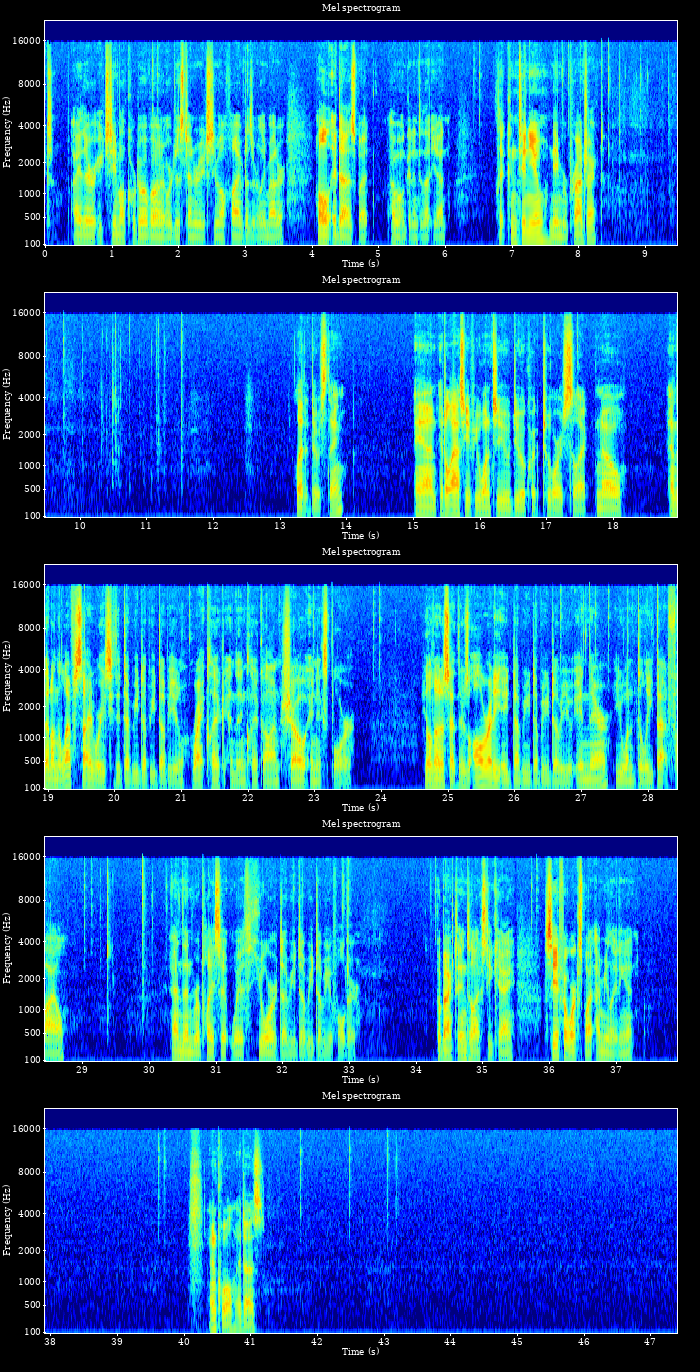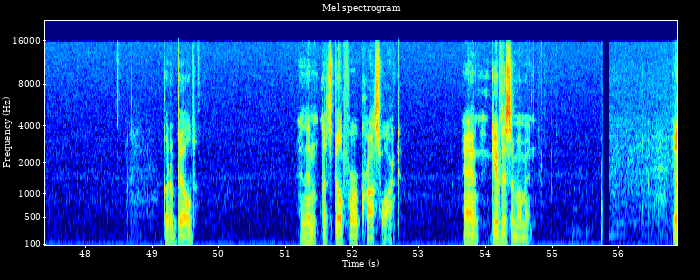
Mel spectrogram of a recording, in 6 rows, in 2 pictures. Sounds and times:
Speech: 0:00.0 - 0:06.1, 0:06.8 - 0:08.4, 0:13.2 - 0:14.0, 0:15.0 - 0:18.2, 0:18.8 - 0:23.6, 0:24.6 - 0:28.8, 0:30.3 - 0:33.2, 0:34.3 - 0:37.4, 0:40.4 - 0:41.2, 0:49.2 - 0:49.7, 0:51.2 - 0:52.8, 0:53.6 - 0:54.8.

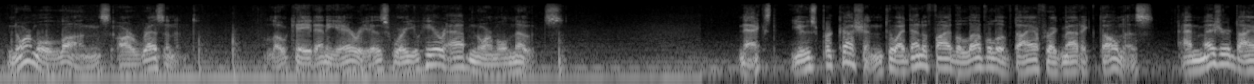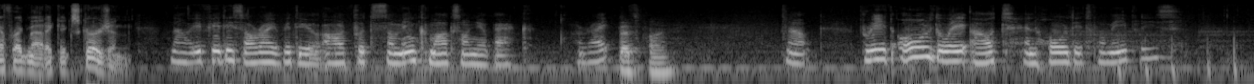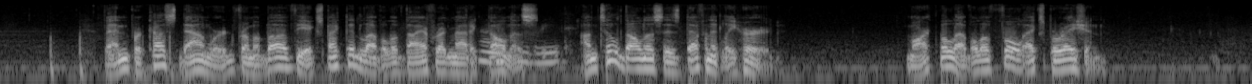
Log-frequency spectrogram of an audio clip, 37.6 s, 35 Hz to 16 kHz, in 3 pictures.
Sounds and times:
Speech: 0:07.4 - 0:14.6, 0:18.8 - 0:19.3, 0:26.1 - 0:32.9, 0:34.2 - 0:36.2.

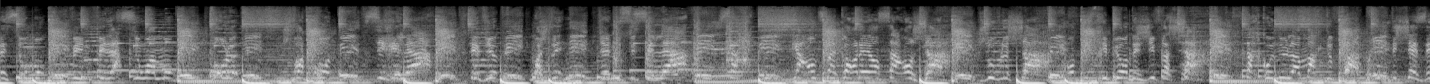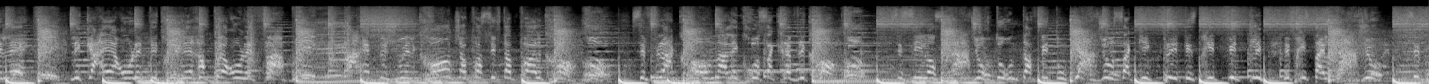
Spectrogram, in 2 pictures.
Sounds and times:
Music: 0:00.0 - 0:28.5.

